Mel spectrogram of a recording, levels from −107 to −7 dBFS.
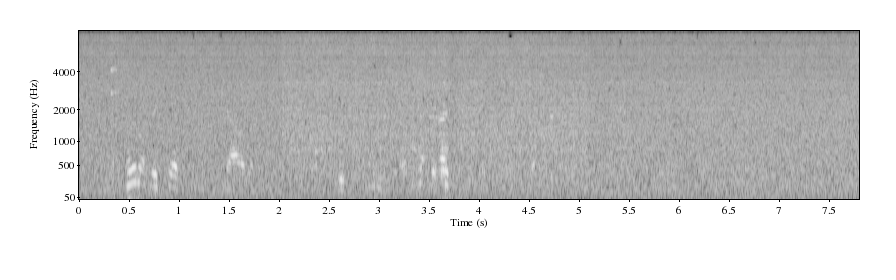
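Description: The other side's voice leaking through runs from 0.00 to 7.81 s. A second voice sits under the talker the whole way, only a few decibels quieter. Its likely cause is the talker's device playing the far end on a loudspeaker, with the echo canceller failing to strip that playback out of the microphone signal. The leaked voice comes through with the same 8 kHz top as the rest of the audio, which fits a wideband call codec.

Speech suppressed in double talk occurs at 0.09 to 2.01 s, 2.54 to 3.46 s and 5.19 to 7.51 s. In these spans the talker's level sags by a few decibels in patches. The dips add up to well over a second in the first and last spans and only a brief stretch in the middle one. They likely happen because both sides are talking at once, so the echo canceller cannot tell its own talker from the loudspeaker echo and pulls everything down together.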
